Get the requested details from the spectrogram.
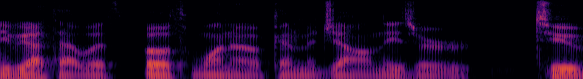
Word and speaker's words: ONEOK: As I was listening to this morning on CNBC driving in, ONEOK, that's how they pronounced it, ONEOK bought Magellan.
